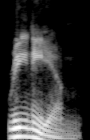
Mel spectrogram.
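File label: "rhenium", American English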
